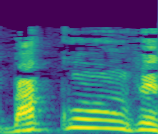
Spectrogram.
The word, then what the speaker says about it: 麦の音: えっと、麦の音のフェスティバルと書いて、バックオンフェスと。麦の音、はい。うん、バックオンです、ね、バックオン。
